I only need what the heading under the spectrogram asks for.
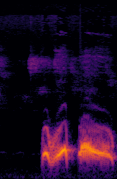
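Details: Spotted dove coo used to entice wild doves: one loud, clean two-part phrase, a short rising note then a longer level hollow coo, in silence.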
